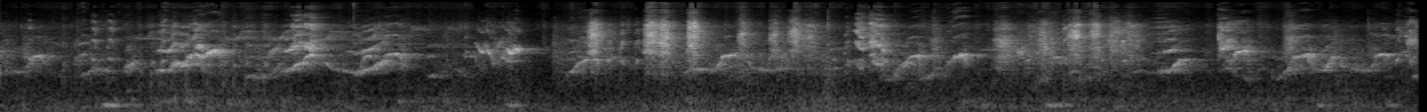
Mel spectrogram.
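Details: Pet Australian cockatiel at play with its owner's bangles: rapid, scratchy chirps and squeaky whistled notes repeat almost continuously, mixed with metallic clinking and rustles.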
